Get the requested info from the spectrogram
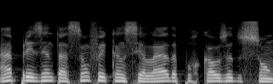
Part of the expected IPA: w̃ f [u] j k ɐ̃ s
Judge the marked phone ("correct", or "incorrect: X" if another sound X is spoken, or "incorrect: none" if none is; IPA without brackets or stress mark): incorrect: o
